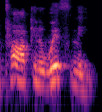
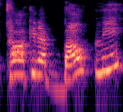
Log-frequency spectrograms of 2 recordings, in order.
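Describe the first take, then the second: First: "with" stressed, then falling to a close. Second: "about" hit high and loud, rising at the end; stress on ABOUT. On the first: Teacher completing the contrast for colleagues, stress on "with". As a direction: lean on "with" and settle the phrase. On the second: Teacher setting up a contrast for colleagues, stress on "about". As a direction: punch "about", leave it hanging. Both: Real, not acted.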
